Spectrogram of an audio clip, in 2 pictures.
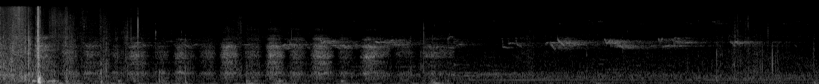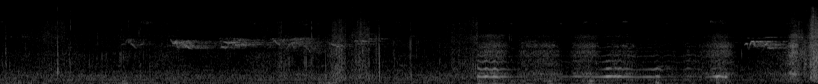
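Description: Quiet woodland ambience with an insect buzzing steadily through the middle. A burst of rustling and footsteps on grass and undergrowth comes in the first few seconds, with scattered faint chirps.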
